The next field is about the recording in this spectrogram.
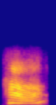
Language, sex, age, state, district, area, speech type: Sindhi, female, 30-45, Madhya Pradesh, Katni, rural, conversation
